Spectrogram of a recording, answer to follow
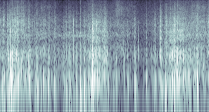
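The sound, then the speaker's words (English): Footsteps crunching through soft, crunchy snow, three slow, evenly spaced steps with a gritty crackle on each footfall, fairly quiet, with no voices. “And there's icy snow and soft, crunchy snow.”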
